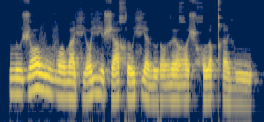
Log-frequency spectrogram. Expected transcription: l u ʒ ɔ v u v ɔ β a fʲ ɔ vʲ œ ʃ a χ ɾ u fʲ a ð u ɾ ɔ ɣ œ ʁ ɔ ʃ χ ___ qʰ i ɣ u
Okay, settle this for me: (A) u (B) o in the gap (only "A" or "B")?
A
